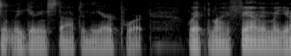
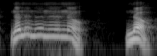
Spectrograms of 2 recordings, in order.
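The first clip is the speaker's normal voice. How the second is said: a much higher run of urgent no's; 4 dB louder than usual. Retold or imitated. Husband stopping his worried wife, urgent high protest. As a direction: hold her back with rapid high no's.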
